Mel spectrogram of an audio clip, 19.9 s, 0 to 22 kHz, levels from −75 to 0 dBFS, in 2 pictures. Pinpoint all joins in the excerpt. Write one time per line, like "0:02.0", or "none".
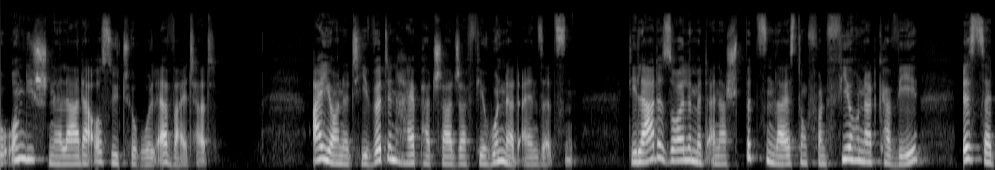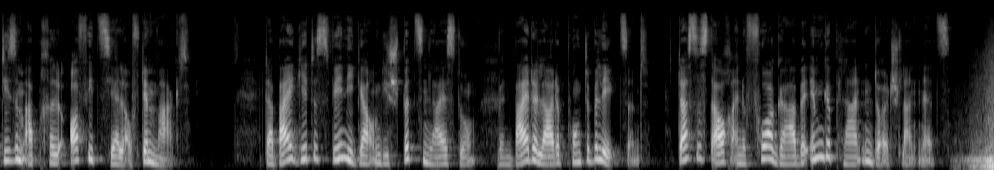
0:14.9
0:16.6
